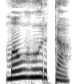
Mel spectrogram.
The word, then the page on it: ಮಹಾರಥ: Kannada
